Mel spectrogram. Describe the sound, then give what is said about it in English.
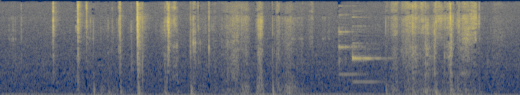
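A wireless network card is pulled from a laptop's PCMCIA slot, making many small sharp plastic clicks and taps in an irregular run, with a louder click near the middle. “And I'm gonna take out my wireless network card from the laptop. On the laptop's PCM CIA slot.”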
